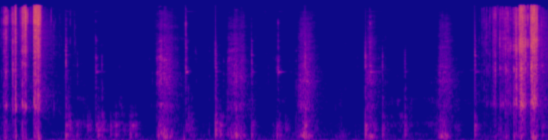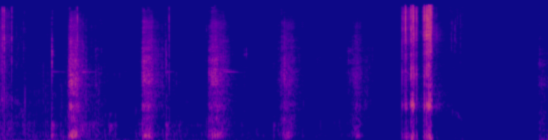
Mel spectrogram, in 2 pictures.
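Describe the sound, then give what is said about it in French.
Crunching and munching of biscuits in a kitchen by people sipping tea, a string of irregular crisp bites and chews that grow sparser and quieter toward the end, with no talking. “Alors, ils se rendirent dans la cuisine et commencèrent à grignoter quelques biscuits en sirotant du thé.”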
